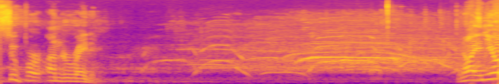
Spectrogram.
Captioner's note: applause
